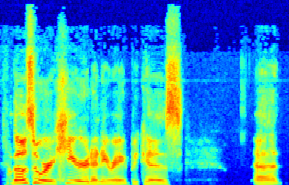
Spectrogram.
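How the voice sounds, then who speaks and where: A woman's voice: fairly low pitch, moderate pace, no room sound. A woman co-hosting a casual podcast, her voice congested from a cold, apologetic and laughing at herself. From United States. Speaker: podcast co-host. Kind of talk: casual chat.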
